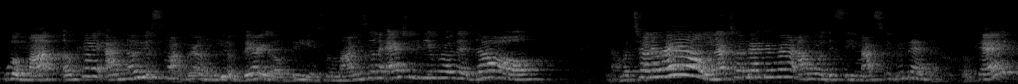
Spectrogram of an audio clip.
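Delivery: put-on high, sing-song coaxing of a child; sweet coaxing. Teacher coaxing a little girl to give back a doll, high and sweet. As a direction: talk a toddler round gently.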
